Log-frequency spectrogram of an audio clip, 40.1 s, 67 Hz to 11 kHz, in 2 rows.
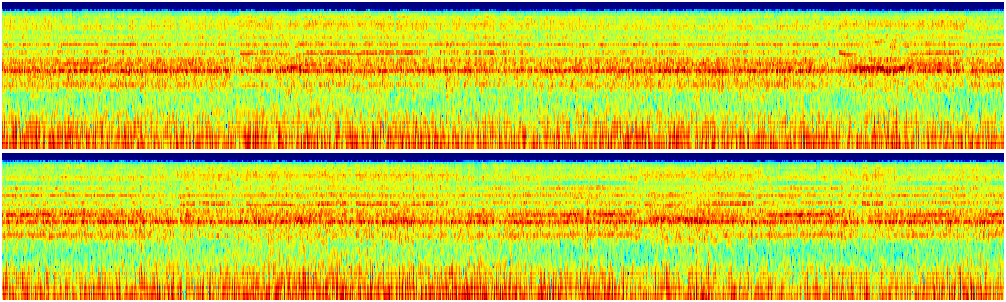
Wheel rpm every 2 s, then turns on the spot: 170, 160, 170, 170, 170, 170, 160, 170, 160, 160, 160, 160, 160, 160, 160, 160, 160, 160, 170, 160.
none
